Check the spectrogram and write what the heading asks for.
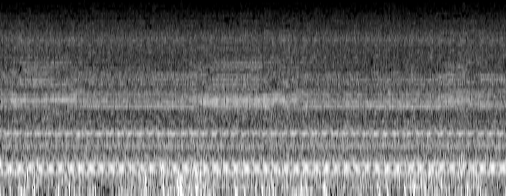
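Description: Electric tattoo machine running with a steady motor hum as the needle works into the skin.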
